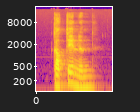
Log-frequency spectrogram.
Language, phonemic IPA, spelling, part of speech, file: Dutch, /kɑˈtɪnə(n)/, kattinnen, noun, Nl-kattinnen.ogg
- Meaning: plural of kattin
